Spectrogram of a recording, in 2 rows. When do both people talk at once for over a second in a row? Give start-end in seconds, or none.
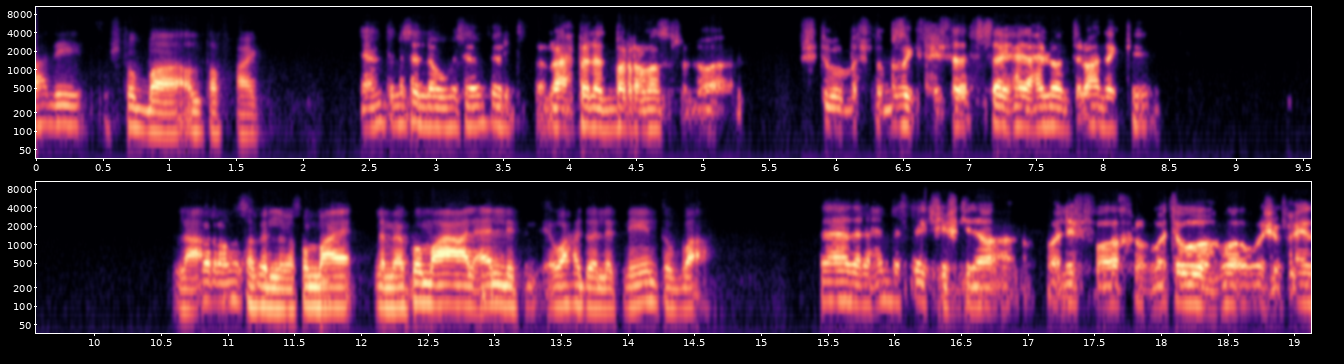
none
